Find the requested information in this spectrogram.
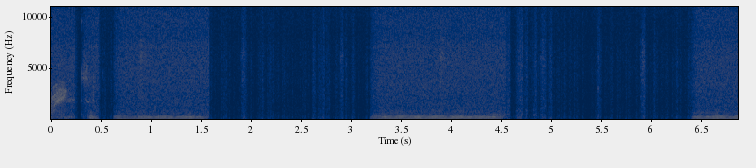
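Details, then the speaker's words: Cat snoring loudly while sleeping and rolling on owner's lap: low, rattling snores about one every three seconds with quiet pauses between; ordinary snoring. "He's sleeping on my lap, rolling like that and snoring."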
